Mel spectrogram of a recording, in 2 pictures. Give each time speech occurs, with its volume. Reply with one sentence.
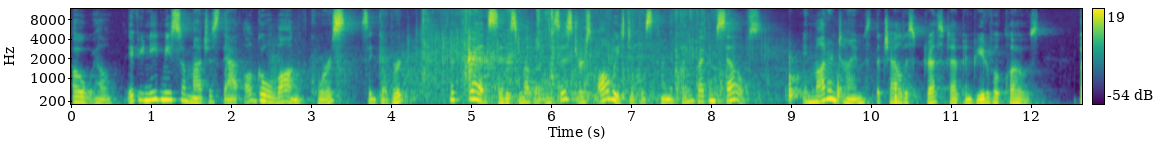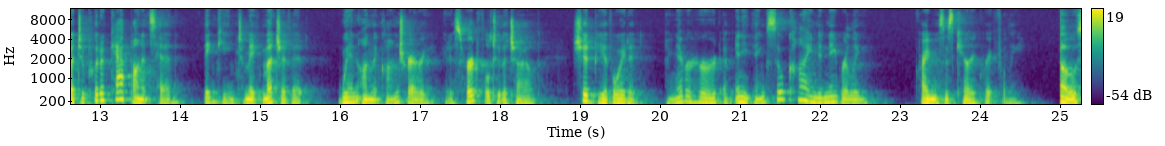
You can hear the speech from 0.0 to 22.6 s, at a steady volume; and briefly from 23.2 to 25.2 s.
